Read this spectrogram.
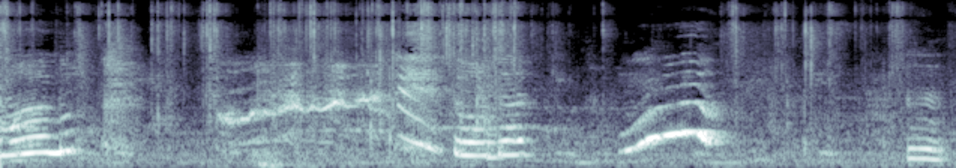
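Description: Cardboard packaging rustles in a young woman's hands.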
